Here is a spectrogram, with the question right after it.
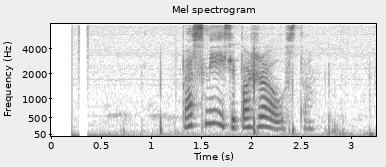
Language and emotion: Russian, positive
